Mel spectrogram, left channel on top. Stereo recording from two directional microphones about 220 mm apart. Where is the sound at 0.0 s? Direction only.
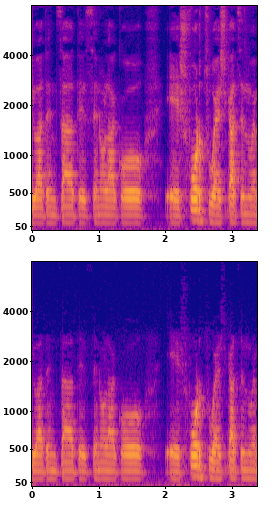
15° left (ahead or behind).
